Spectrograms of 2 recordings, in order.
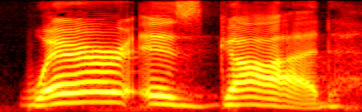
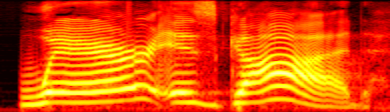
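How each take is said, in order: First: It is said in a big booming voice. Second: It is said a little louder still.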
